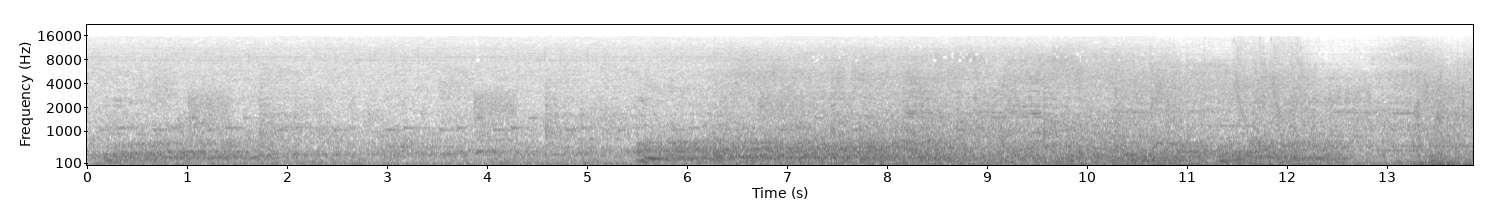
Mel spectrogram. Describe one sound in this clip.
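A beam weapon fires with a steady crackling hum.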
